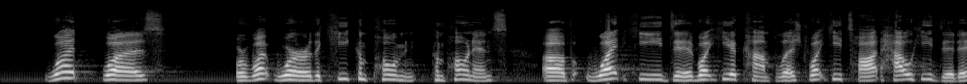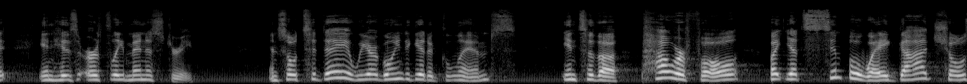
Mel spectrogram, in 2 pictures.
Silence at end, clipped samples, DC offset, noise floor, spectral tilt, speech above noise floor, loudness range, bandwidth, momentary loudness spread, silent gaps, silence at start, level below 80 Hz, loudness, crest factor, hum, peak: 0 s; under 0.1%; under 0.1%; -58 dBFS; -5.5 dB/octave; 39 dB; 5 LU; 13.5 kHz; 13 LU; none; 0.5 s; -74 dBFS; -19 LUFS; 20 dB; 60 Hz at -50 dBFS; 0 dBFS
